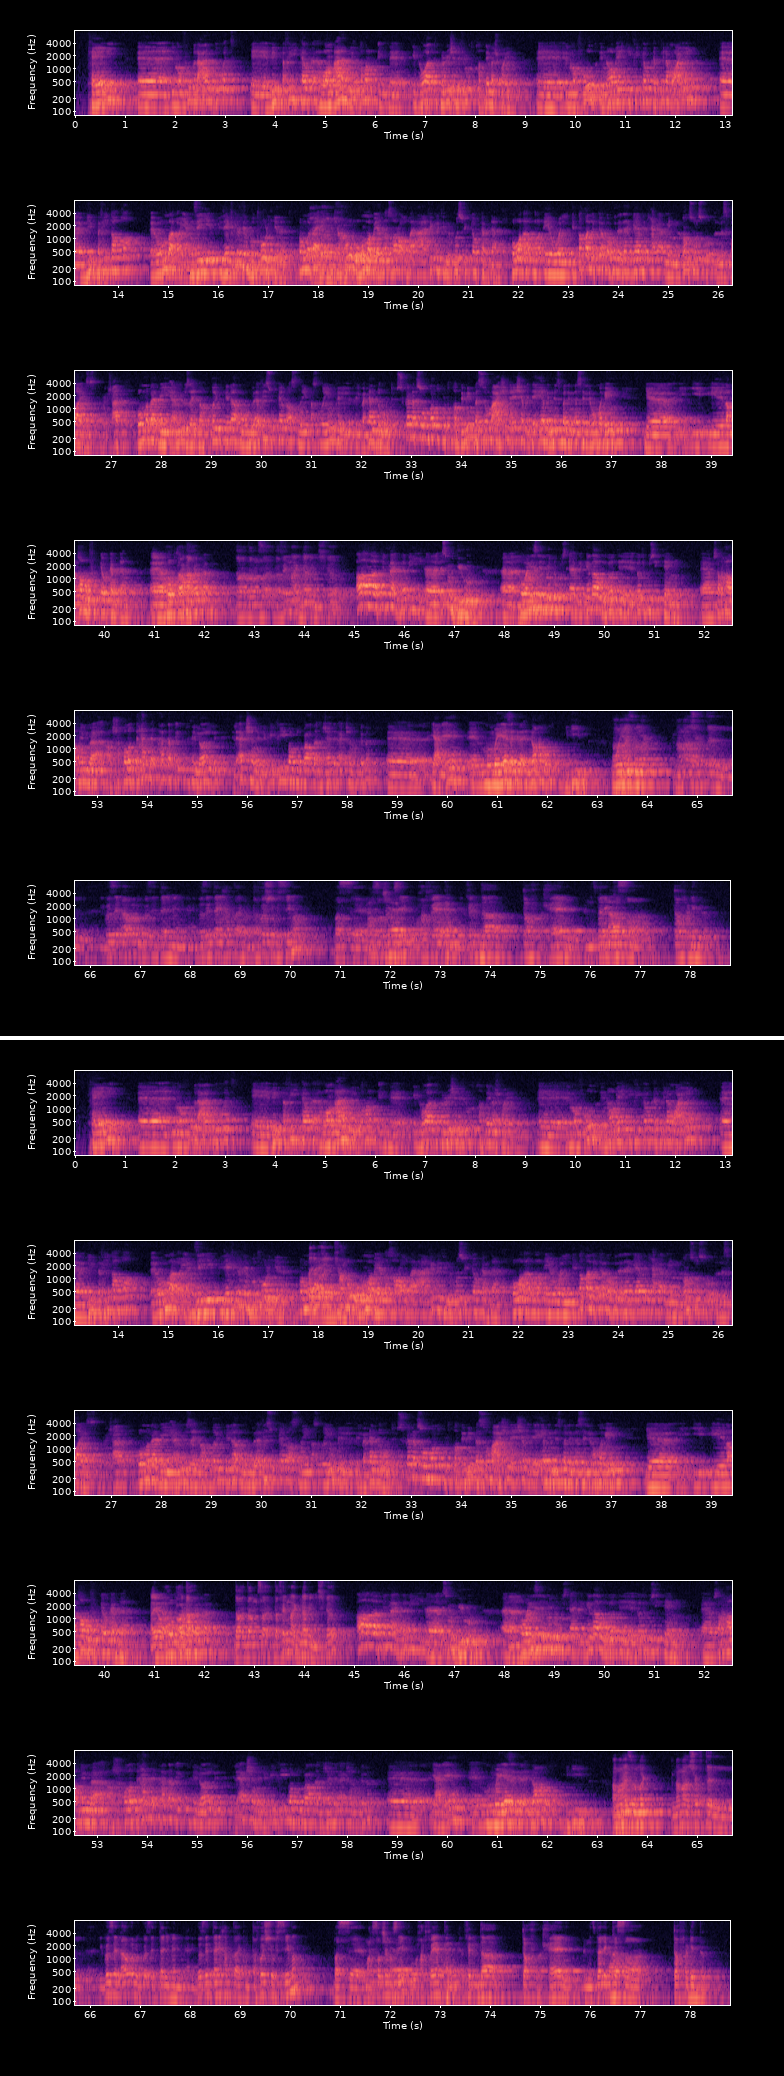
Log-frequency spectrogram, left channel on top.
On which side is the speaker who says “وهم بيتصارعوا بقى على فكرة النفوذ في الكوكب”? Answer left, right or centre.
Left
